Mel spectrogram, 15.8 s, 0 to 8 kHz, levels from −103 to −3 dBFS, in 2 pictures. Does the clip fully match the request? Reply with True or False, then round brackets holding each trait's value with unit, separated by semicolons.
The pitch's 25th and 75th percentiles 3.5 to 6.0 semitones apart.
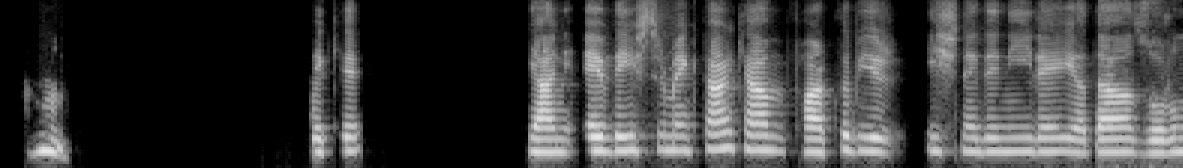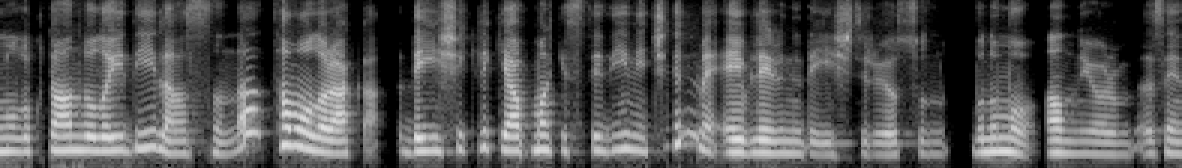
False (2.6 semitones)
